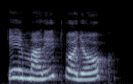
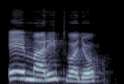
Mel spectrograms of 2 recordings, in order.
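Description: First: High, loud triumphant call; loud shout. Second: Higher, lightly called demo of the line; mild mock call. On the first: Acted. Hedgehog's wife pops up and yells at the hare, loud. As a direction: shout it across the field. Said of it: "harsányan oda kiabálja neki". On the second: Shown as a demonstration. Hedgehog teaches his wife what to shout, mild mock call. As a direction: show her how to call out, half-voiced. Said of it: "szembe kiabálod vele".

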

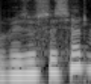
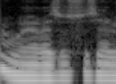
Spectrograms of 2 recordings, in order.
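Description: First: "Réseau social?" asked with a rising, unsure tune on "social"; questioning rise. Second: "réseau social" said softly with a falling, confirming tune; settled statement. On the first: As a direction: test "Réseau social?" as a doubtful question, pitch up at the end. ("Réseau social?" dit en question, montée sur "social") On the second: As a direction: conclude "Ouais, réseau social" quietly and falling. ("Ouais, réseau social" affirmé, intonation descendante) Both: Real, not acted. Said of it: "Réseau social ou sociaux?".

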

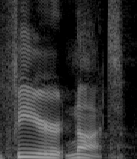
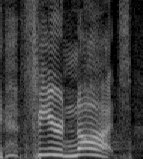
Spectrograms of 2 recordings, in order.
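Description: First: Said in the usual way. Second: Commanding shout. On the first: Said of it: "Why are they gonna be saying". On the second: Retold or imitated. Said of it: "That's why you gotta say".

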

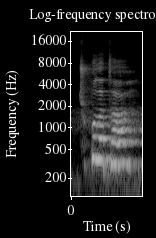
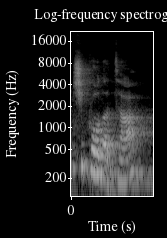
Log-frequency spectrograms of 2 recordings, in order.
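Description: First: "Çikolata" said as "çukulata" with u sounds; the common mistake, "çukulata"; wrong pronunciation. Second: "çikolata" with clear i and o, "çikolata"; the right way, "çikolata"; correct pronunciation. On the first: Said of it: "Çikolata değil". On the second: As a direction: say "çikolata" cleanly, i then o. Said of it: "değil, çikolata". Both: Shown as a demonstration.

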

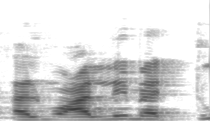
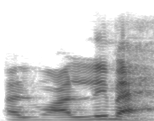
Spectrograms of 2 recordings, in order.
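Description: First: المعلمة as "al-mu'allimatu", t plus u; sounded ta. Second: المعلمة as "al-mu'allimah", ending on h; pausal ha. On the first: Teacher showing pupils connected reading, المعلمة ending "-tu". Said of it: "تنطق تاء في الحركة". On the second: Teacher showing pupils the stop, المعلمة ending in h. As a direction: stop on المعلمة with no t, just "-mah". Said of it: "وهاء عند الوقف". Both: Shown as a demonstration.

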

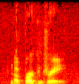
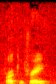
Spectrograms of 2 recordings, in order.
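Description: First: Said in the usual way. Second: "Broken tree" high with a rising question tune; questioning rise. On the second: Real, not acted. Player unsure of the landmark, "Broken tree" as a rising question. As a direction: ask "Broken tree" in doubt, pitch lifting at the end.

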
